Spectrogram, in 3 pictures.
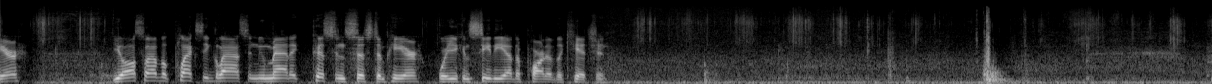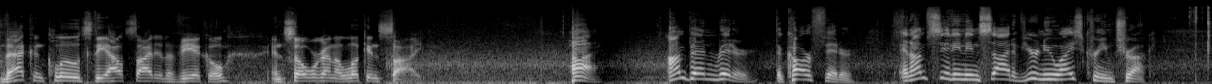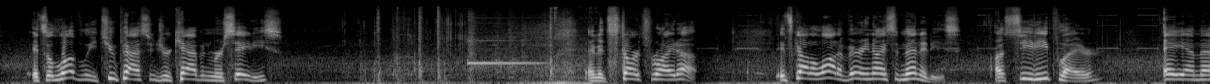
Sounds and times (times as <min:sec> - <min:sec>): Speech: 0:00.0 - 0:00.3, 0:01.1 - 0:06.1, 0:12.1 - 0:16.4, 0:17.8 - 0:18.2, 0:18.8 - 0:23.7, 0:24.6 - 0:27.1, 0:30.1 - 0:31.2, 0:32.0 - 0:35.2, 0:35.8 - 0:36.3
Motor vehicle (road): 0:00.0 - 0:36.3.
